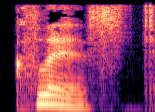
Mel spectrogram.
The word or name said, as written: Khlyst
